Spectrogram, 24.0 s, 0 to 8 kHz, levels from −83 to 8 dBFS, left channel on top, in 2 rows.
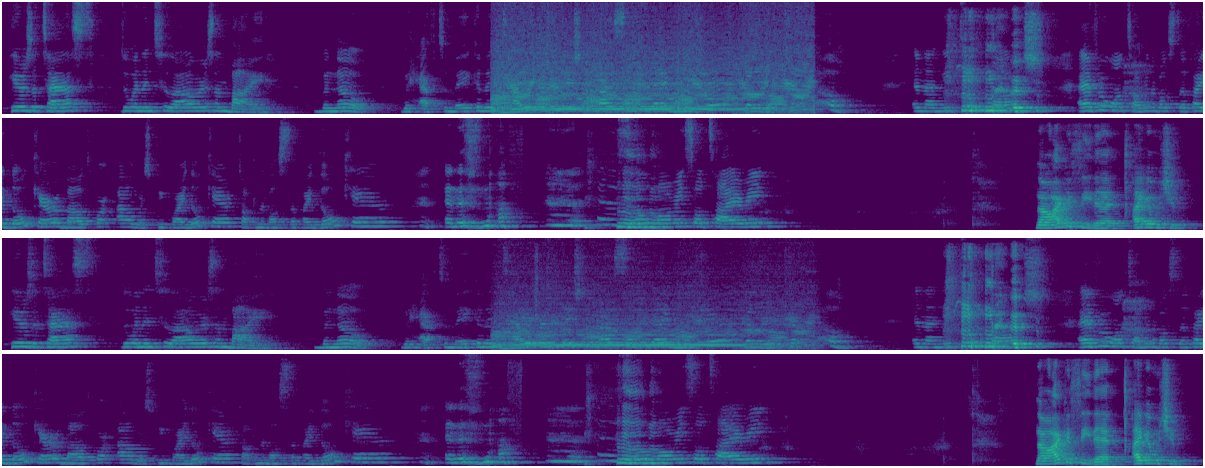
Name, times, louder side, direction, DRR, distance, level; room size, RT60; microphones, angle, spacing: voice 1, 0.1-0.9 1.2-2.7 3.1-3.7 4.0-8.5 9.1-10.4 10.8-17.2 17.4-19.8, left 1 dB, 40° left, 3 dB, 0.9 m, -40 dB
sound 1, 4.9-8.1, left 2 dB, 80° left, 0.4 m, -37 dB
voice 2, 9.4-10.2 18.2-18.6 22.3-23.8, right 1 dB, 50° right, 3 dB, 1.0 m, -30 dB
6.6 x 5.8 x 2.5 m, 0.70 s
head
